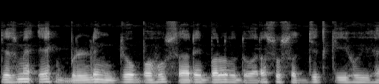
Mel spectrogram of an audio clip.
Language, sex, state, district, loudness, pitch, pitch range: Hindi, male, Uttar Pradesh, Lalitpur, -17 LUFS, 105 Hz, 105-115 Hz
